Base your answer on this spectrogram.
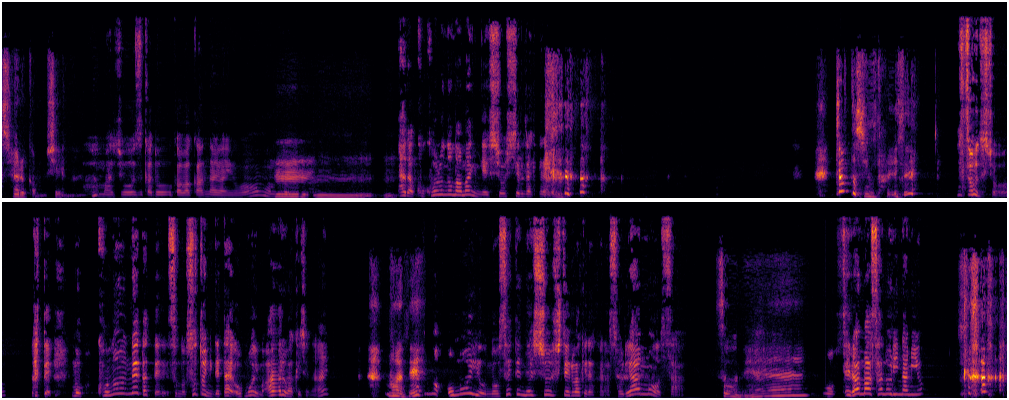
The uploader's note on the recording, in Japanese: リモート収録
